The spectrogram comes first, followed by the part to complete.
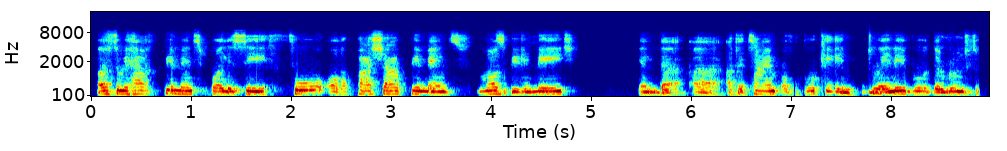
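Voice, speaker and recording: A man presenting his capstone project over an online meeting, heard through screen-recorded call audio, walking through his slides with frequent hesitant pauses. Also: on the high side, breathy edge, dull audio. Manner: steady walkthrough with frequent hesitant "um"s. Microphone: computer or headset mic on a video call.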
